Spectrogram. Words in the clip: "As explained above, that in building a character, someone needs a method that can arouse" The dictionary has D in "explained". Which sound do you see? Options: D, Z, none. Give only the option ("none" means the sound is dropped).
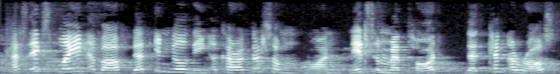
none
